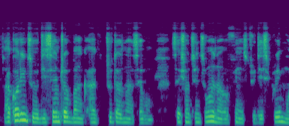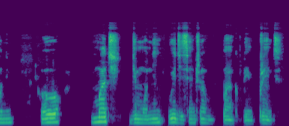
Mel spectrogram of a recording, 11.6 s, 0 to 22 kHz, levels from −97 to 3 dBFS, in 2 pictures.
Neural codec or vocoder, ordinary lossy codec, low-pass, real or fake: none; none; none; real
